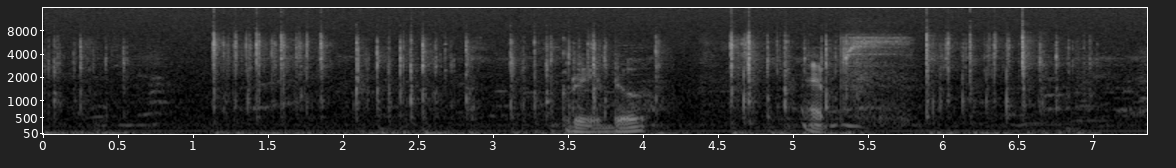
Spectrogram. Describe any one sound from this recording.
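Keys clatter quickly on a computer keyboard.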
